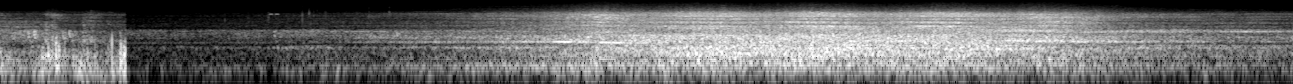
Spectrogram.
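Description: A double-deck electric passenger train passes at speed with a rising and falling rush of wheel and rail noise, loudest in the middle. It is preceded by a second or so of a freight train of hopper wagons clacking over the rail joints, which cuts off suddenly.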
